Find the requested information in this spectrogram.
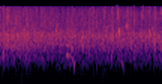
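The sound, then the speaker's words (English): Applause from an audience at an agriculture panel event welcoming a panelist: many hands clap in a steady, fairly soft stream that stays even from start to finish. “Nice round of applause for Wade Cowan”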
